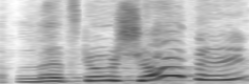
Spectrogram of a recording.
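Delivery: high, slow chirpy mom imitation; sing-song like an eager mom dragging her kid along; mock excited mom. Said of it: "Moms are like".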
